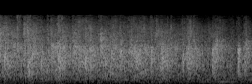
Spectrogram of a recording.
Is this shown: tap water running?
no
